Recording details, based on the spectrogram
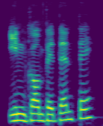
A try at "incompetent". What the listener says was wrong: Nice. Two hard T's there.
